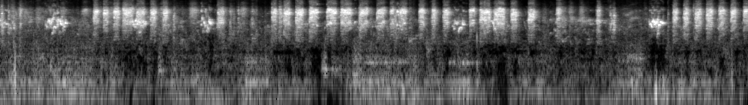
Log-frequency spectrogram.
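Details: Captive budgies chattering over a rapid run of dry clicking pulses, with high twittering warbles weaving through the background of the colony.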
